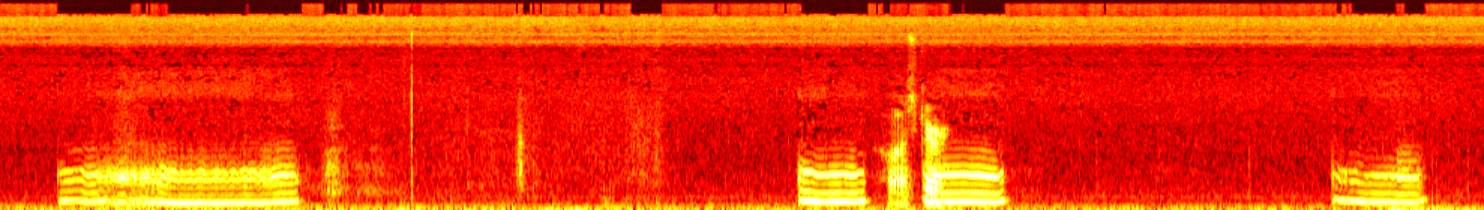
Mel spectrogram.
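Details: Sleeping pug Oscar snores in three drawn-out, droning nasal breaths of one to two seconds each, spaced several seconds apart; a person calls "Oscar" over the middle snore, with a few soft clicks between.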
